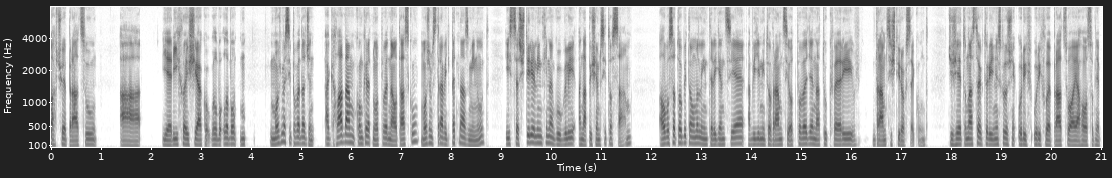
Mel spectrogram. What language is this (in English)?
Slovak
